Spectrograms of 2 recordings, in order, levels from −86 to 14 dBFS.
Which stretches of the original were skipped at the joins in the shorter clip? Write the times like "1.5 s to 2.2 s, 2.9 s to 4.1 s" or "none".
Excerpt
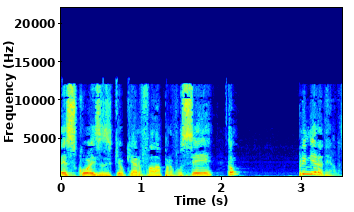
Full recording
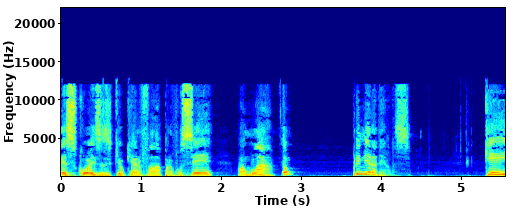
2.0 s to 2.7 s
